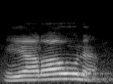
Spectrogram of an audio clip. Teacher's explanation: यरौन रा को पुर करना है। वो साकिन माक़बल फ़तह है, ये भी हरूफ लीन में से नरमी के साथ 1 सेकंड की मद भी होगी।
